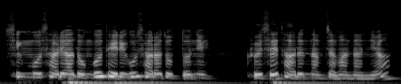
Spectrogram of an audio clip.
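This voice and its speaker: A woman's voice: low-pitched, fairly quick, dry recording, natural voice. A woman voicing a callous middle-aged father who sneers and pushes for money, read in storytelling narration. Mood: sneering. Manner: sneering, pushy. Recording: dry, muffled, slightly distant.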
